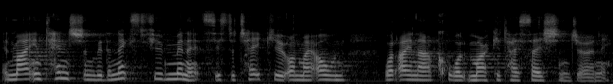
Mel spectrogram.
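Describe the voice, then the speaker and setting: A woman's voice: medium pitch, steady tone, moderate pace, fairly bright tone. Swedish-accented woman in a reverberant hall. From Sweden. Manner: checks in with the audience often, with many fillers. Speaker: session moderator and academic speaker. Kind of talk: conference session introduction. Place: conference hall. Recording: long hall reverb, faint hum.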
